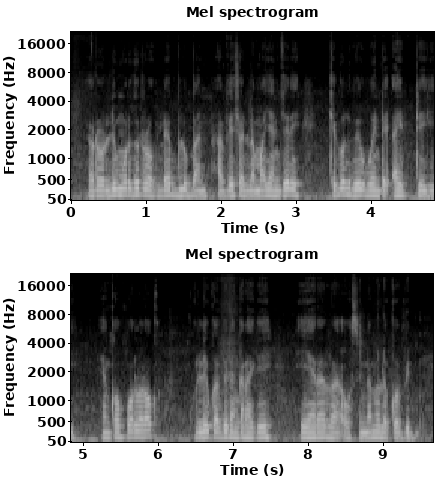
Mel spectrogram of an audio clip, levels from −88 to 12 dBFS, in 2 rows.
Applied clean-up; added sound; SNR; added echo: none; none; none; none.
